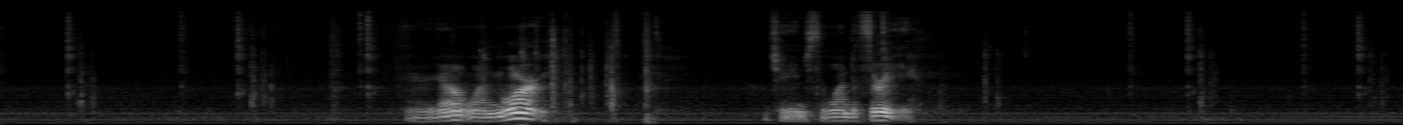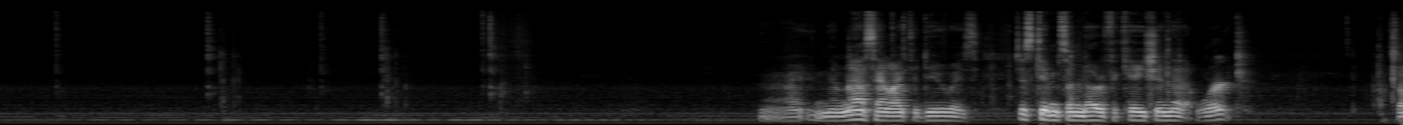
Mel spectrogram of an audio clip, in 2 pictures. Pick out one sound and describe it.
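Computer keys and a mouse click softly.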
